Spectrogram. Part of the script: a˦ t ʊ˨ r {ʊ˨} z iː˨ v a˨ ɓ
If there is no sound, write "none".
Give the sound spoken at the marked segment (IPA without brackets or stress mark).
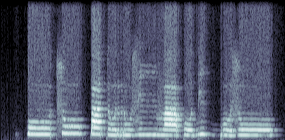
u˨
